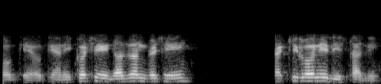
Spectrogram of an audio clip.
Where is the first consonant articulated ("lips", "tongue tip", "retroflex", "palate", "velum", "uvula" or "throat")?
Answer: velum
